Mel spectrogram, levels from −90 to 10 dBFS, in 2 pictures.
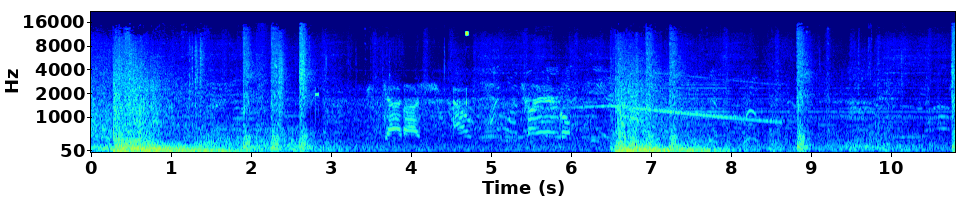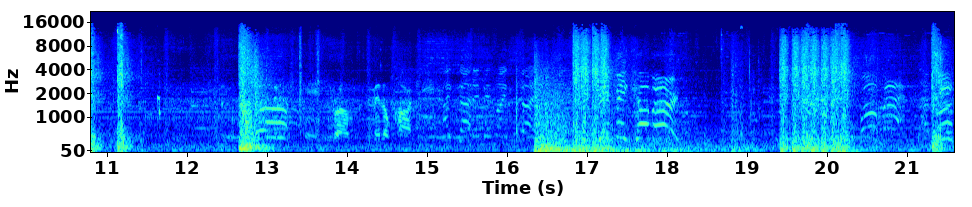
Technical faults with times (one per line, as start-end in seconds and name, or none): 4.68-4.71 DAB burbling
11.13-11.23 DAB burbling
18.81-19.09 DAB burbling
